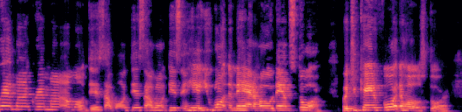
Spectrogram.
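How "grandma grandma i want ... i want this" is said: put-on soft, tiny, begging little child voice. Grandmother imitating her grandkids, imitating little grandkid voices. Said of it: "and they little voices".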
